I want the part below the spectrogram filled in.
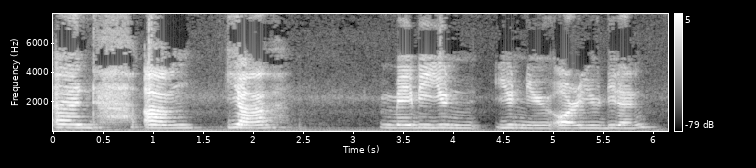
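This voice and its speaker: A woman speaks very slowly, with long, frequent pauses. Her intonation is monotone and flat, and the room echo is audible. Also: fairly high pitch for a woman. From Indonesia. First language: Indonesian. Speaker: sewing and design content creator. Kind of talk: personal testimony. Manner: halting.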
